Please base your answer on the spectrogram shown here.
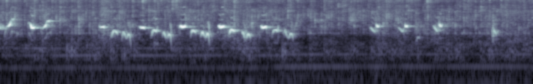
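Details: Energetic wild-style song of a male sooty-headed bulbul, played to prompt and train other birds: a rapid chain of clear, slurred whistles, some dropping in pitch, then a pause and a few scattered notes, with a faint steady hum behind.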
